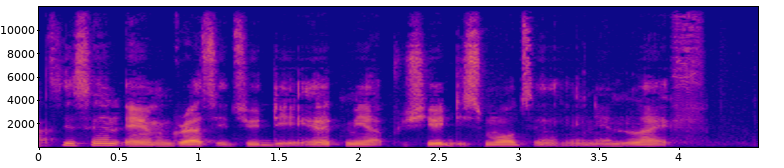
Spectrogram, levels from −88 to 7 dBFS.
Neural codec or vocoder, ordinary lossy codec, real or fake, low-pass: codec, 24 kHz, 0.9 kbps, WavTokenizer, medium speech release version 2; none; fake; none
